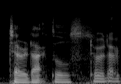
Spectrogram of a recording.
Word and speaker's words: pterodactyls: am i thinking of pterodactyls yeah sorry my bad velociraptors are not going to fly with pterodactyls i don't know because the p is silent i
